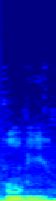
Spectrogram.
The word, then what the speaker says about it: Homme: but is it Josh Homme or Josh Home? – It's homie. – Damn. – It took me a lot of time, and I always like, there's no way it's homie. That guy's just mispronouncing it, but it's homie.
